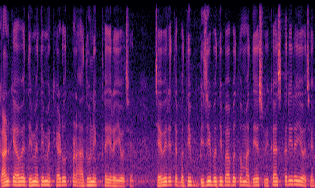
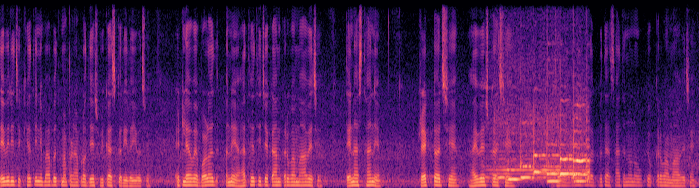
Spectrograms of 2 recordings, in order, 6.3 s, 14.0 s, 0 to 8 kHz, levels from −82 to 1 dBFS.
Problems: none marked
